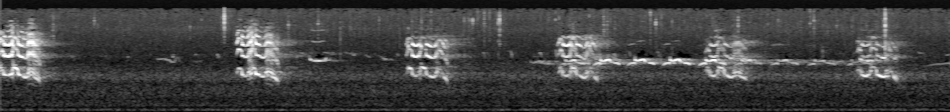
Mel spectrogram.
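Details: Lesser white-fronted goose repeating six high, quavering yelps at irregular intervals of one to two seconds, while a thin, level whistle runs underneath through the middle of the sequence.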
